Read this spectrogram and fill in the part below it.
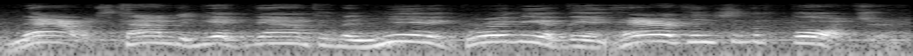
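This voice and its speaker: A man's voice: very high voice, expressive, normal speed, darkish tone, voice pushed up. A man voicing an eccentric old male colonel from the American South, speaking from a phonograph record in a drawling, theatrical way with a Southern accent. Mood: jovial. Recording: echoey room, faint noise.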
